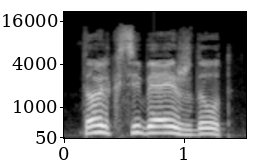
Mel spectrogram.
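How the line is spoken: Short laugh. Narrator (Russian): хохотнул его напарник

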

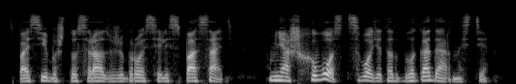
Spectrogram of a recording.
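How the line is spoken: Grumbling. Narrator (Russian): бурчал Шнырь

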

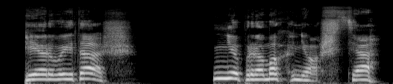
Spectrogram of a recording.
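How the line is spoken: Laughing reply. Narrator (Russian): С хохотом отозвался хранитель

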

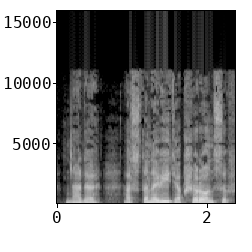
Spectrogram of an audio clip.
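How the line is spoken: Shouted. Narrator (Russian): закричал он

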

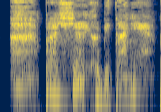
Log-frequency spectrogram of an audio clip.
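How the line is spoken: Whisper. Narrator (Russian): прошептал Сэмми

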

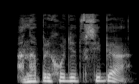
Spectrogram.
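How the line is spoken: Joyful exclamation. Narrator (Russian): радостно воскликнул Джек

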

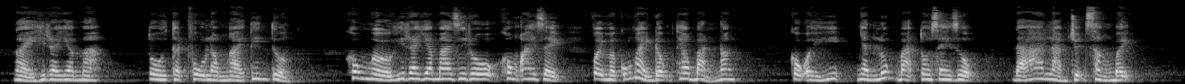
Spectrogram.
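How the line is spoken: Sighing, resigned. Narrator (Vietnamese): Cố Hề Hề thở dài, bất đắc dĩ nói

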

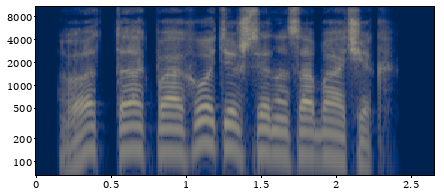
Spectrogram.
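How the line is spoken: Groaning. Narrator (Russian): простонала сумрачная

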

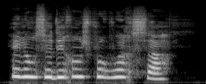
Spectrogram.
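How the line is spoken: Exclaimed. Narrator (French): s'écria M

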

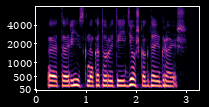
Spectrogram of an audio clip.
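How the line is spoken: Gloomy. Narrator (Russian): мрачно сказал Орион

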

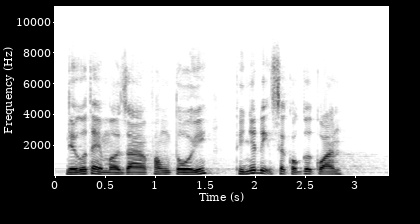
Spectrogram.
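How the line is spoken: Irritated. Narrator (Vietnamese): Kiều Vân Tiêu bực bội nói

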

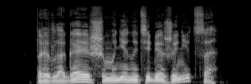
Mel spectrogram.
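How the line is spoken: Calm questioning. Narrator (Russian): спокойно уточнил

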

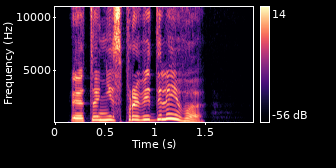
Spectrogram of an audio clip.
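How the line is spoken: Exclaiming. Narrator (Russian): воскликнул Эдвард

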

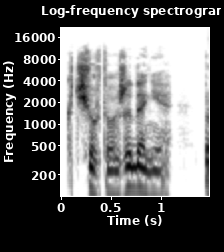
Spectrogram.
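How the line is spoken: Determined hiss. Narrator (Russian): прошипел я, собрав волю в кулак

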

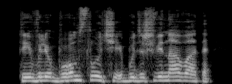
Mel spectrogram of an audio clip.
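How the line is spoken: Laughing. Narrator (Russian): засмеялся Денис

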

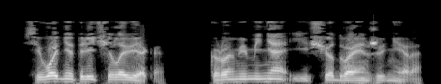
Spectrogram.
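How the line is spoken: Plain. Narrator (Russian): ответил Кип

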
